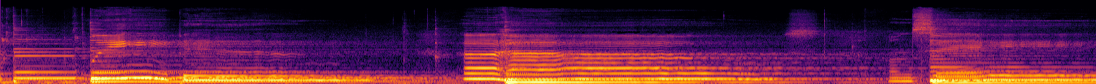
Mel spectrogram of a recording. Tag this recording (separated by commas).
Music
